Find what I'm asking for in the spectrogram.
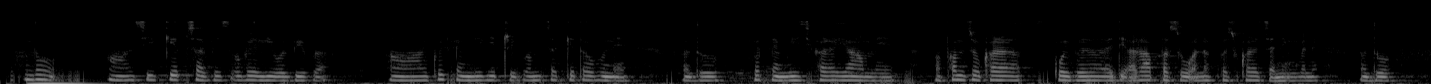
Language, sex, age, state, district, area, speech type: Manipuri, female, 18-30, Manipur, Bishnupur, rural, spontaneous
